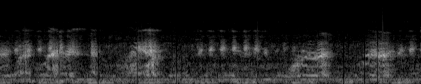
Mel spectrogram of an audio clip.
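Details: Pond frogs calling at night, short bursts of harsh croaking from several animals rising and falling in loudness, one louder croak in the middle, with a low background hum.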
